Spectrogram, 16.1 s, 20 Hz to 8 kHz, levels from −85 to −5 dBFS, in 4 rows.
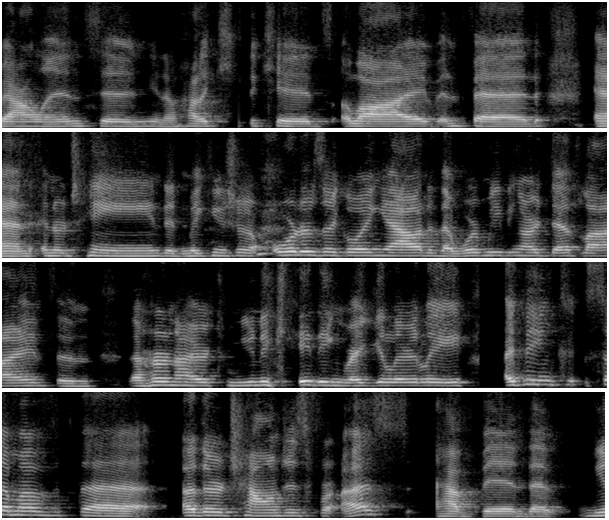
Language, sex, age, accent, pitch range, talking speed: English, female, 30-49, American, 155-205 Hz, 180 wpm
